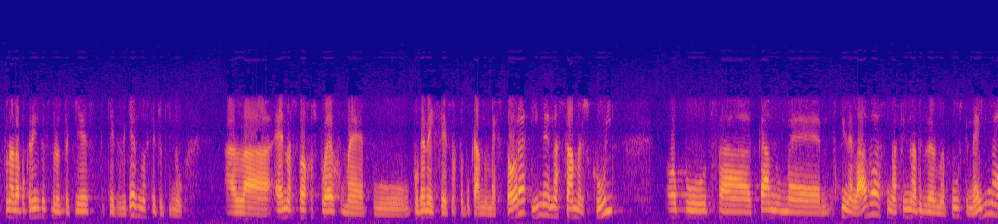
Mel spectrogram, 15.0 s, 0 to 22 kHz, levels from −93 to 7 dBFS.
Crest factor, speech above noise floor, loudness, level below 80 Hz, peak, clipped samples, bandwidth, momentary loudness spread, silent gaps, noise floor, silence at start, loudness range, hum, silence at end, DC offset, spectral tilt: 18 dB; 29 dB; -20 LUFS; -68 dBFS; -2 dBFS; under 0.1%; 5 kHz; 12 LU; none; -49 dBFS; 0.1 s; 3 LU; none; 0 s; under 0.1%; -8 dB/octave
